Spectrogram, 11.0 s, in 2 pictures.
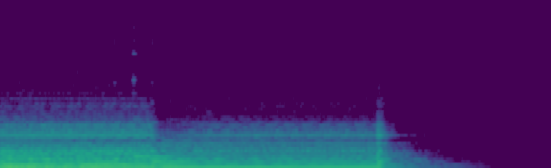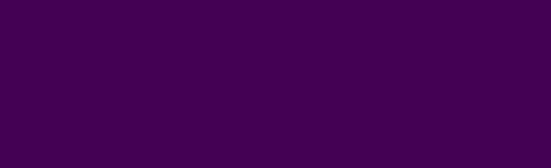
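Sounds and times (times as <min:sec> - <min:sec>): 
low musical accompaniment: 0:00.0 - 0:04.2.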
